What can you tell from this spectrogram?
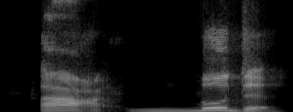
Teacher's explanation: اعبد, جہاں جہاں آپ وقف کریں گے اور دال کو آپ ساکن کریں گے, ان کیس آف اسٹاپنگ آن دال آپ اس کو ساکن دیں گے, ٹھیک ہے نا. تو آپ نے یہاں پر قلقلہ کرنا ہوگا, اعبد, ٹھیک ہے.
